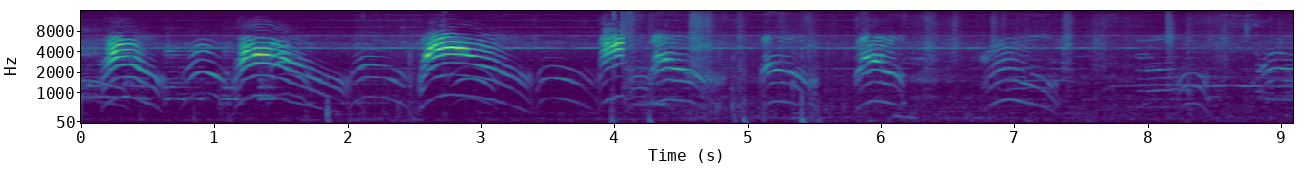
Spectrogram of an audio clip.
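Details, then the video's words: Kitten, apparently a street cat, crying all night in search of its mother and trembling; high, piercing arched meows repeated about once a second, some rising and falling sharply, with faint background noise. "Anak kucing Ini Menangis Semalaman Mencari Induknya sampai Gemetaran"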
